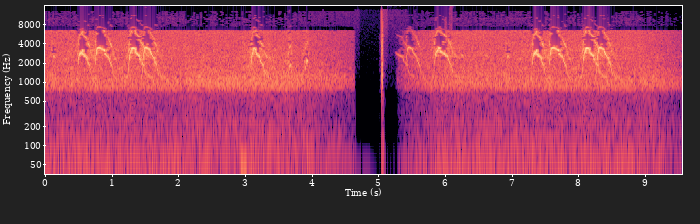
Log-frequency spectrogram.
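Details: Eurasian wigeon by the shore of Dapeng Bay on 26 November 2018: clear whistled calls, each sweeping up and then down, given in quick bursts of two or three, with a brief silent gap midway and a steady background hiss.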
